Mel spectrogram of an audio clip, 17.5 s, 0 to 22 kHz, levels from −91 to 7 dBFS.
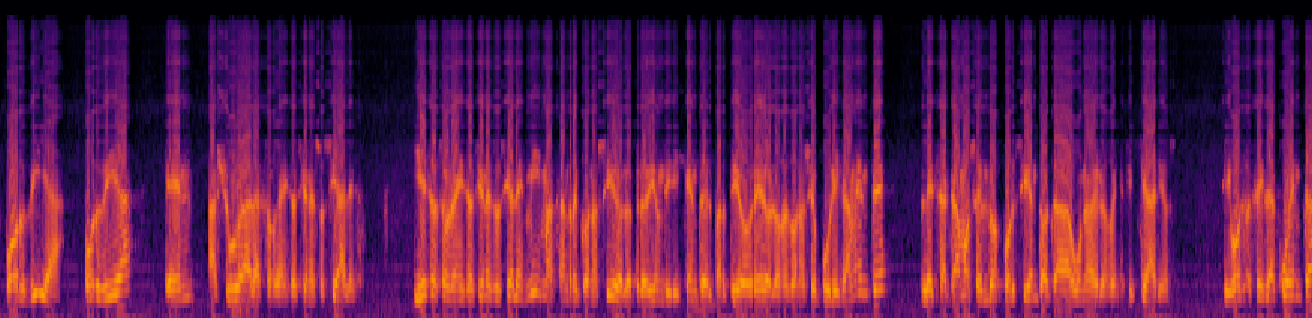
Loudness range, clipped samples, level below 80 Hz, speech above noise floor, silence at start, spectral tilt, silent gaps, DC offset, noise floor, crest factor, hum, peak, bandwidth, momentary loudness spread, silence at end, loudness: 2 LU; under 0.1%; -54 dBFS; 38 dB; 0.1 s; -3.5 dB/octave; none; under 0.1%; -58 dBFS; 16 dB; none; -6 dBFS; 17 kHz; 5 LU; 0 s; -20 LUFS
